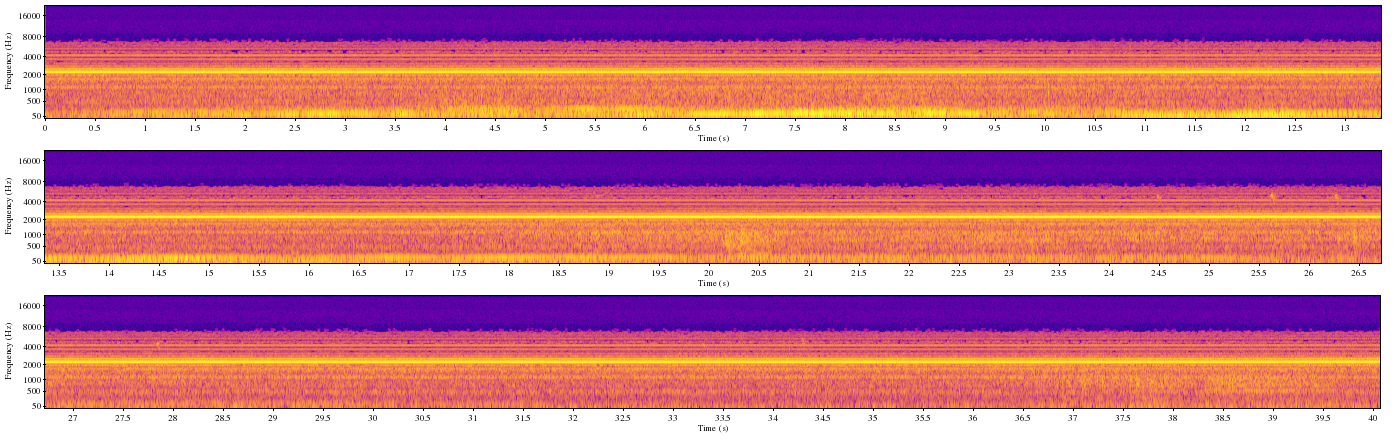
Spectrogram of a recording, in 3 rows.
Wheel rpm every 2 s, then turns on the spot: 0, 0, 0, 0, 0, 0, 0, 0, 0, 0, 0, 0, 0, 0, 0, 0, 0, 0, 0, 0.
none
